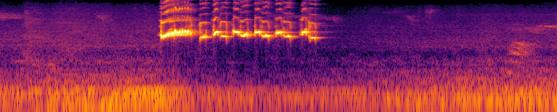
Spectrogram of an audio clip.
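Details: Orange-headed thrush song: one phrase of about seven loud, clear whistled notes, each slurred and nearly level in pitch, delivered quickly over a second and a half above a low background hum.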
